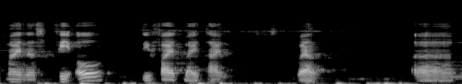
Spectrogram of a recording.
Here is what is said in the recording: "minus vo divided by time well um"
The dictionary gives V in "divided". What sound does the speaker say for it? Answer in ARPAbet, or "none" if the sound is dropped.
F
